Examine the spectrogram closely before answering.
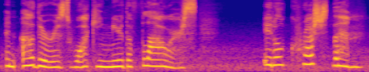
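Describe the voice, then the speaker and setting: A woman playing a gentle, earnest but stubborn young female soldier in an anime-style video game, speaking in short, halting sentences. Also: high-pitched, slight background noise. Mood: alert, excited.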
